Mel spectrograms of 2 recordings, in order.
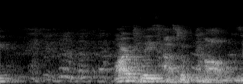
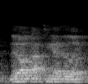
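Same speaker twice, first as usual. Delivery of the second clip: ordinary talk, nothing marked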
